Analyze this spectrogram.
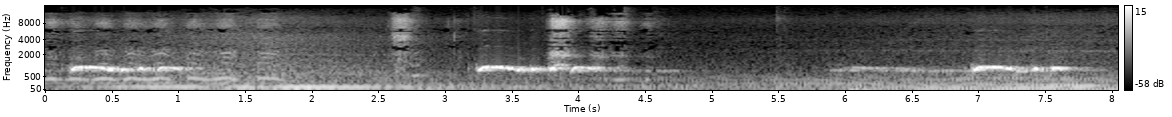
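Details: Local wild-type zebra dove, called 'perkutut kuntilanak', singing bubbling trilled coos in separate phrases, with a low hum and a few clicks behind.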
